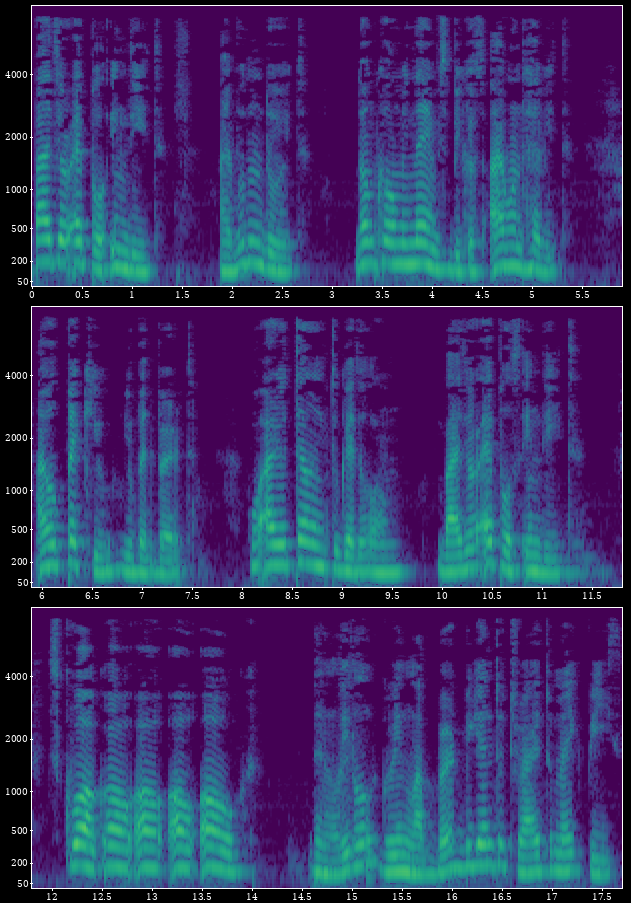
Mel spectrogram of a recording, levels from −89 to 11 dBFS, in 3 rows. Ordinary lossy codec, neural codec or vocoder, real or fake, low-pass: MP3, 32 kbps; none; real; 7.2 kHz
